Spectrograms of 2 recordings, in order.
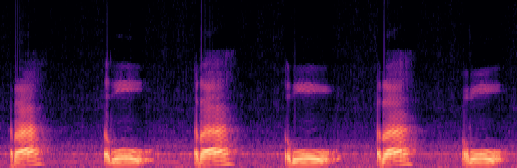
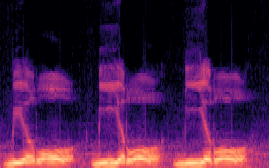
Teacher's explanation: lafalkan bunyi vokal O itu karena mengangkat bagian pangkal lidah. Disebut sifatnya adalah isti'la.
